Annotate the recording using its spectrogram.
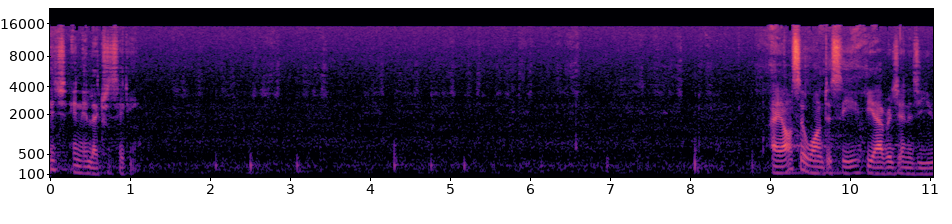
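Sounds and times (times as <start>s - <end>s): marker writing on flip chart: 1.5s - 10.4s.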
